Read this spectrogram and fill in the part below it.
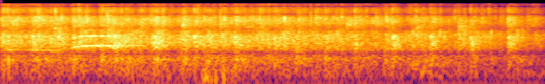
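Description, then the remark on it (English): The audience of North Bullitt Christian Church claps steadily in a dense round of applause thanking its church leaders for their service, a bright, even wash of many hands lasting several seconds without fading much. “And so if you guys would put your hands together for them, give them a round of applause.”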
